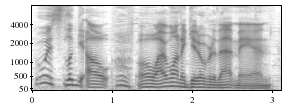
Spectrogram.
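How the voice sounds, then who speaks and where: Chatty excitable male game streamer. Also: on the low side, brisk, clean tone, soft background music. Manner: chatty, excitable, rambling asides. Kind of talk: casual gameplay chat with viewers.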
